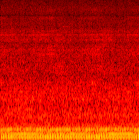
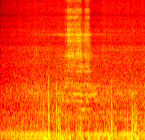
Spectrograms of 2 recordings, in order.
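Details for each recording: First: Honda Pilot power steering after replacing the rusted-through line with nickel-copper and bleeding air: smooth, steady low hum with no groan or whine while the wheel moves; steering light again. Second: Honda Pilot at idle with low power steering fluid and heavy steering. Rough, grinding groan rises and falls as the wheel is turned; steering goes hard, then eases when the noise comes. Fluid is low and bubbling out of the reservoir.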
